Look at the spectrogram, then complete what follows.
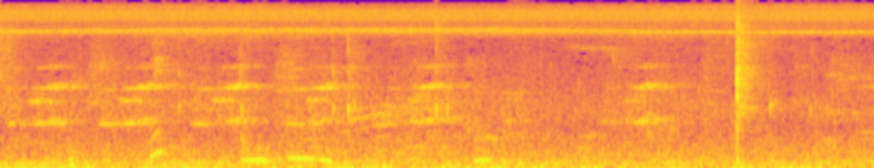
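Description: Faint rainforest ambience with birds chirping in short repeated notes over a steady high thin tone. One sharp click sounds about five and a half seconds in.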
